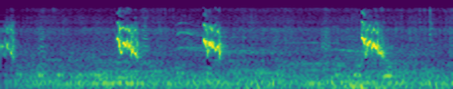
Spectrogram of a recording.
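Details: Budgerigar breeding pair kept as pets: four short sharp high chirps spaced unevenly over about three seconds, over a steady low room rumble.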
